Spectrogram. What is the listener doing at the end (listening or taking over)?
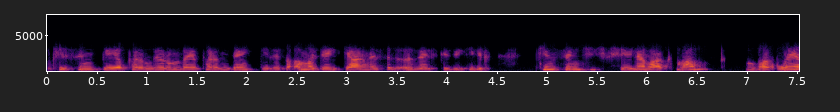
listening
